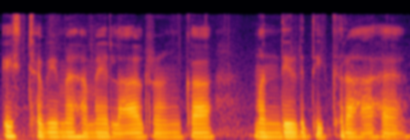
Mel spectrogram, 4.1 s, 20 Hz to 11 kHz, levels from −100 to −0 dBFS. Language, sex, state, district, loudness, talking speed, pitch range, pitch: Hindi, male, Assam, Kamrup Metropolitan, -17 LUFS, 160 wpm, 100-105 Hz, 100 Hz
